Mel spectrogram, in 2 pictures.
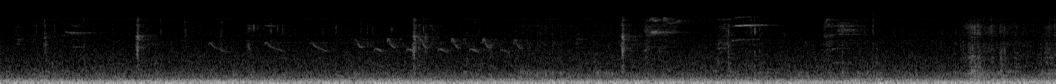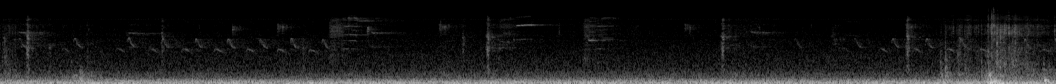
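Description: Small birds calling over a steady low rumble: two runs of quick repeated chirps and scattered short high chirps, with a few sharp clicks, the loudest near the end.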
